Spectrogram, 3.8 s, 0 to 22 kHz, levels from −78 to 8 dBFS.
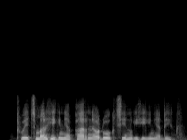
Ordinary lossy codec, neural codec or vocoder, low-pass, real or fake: none; codec, 16 kHz, 0.7 kbps, FocalCodec; 7.2 kHz; fake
